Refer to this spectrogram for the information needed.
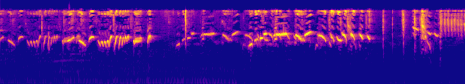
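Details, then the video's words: White-rumped shama of the Medan type producing long runs of rapid chattering, slurred notes, rising and falling, with a short high buzz at the end. "kicau burung murai batu medan"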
